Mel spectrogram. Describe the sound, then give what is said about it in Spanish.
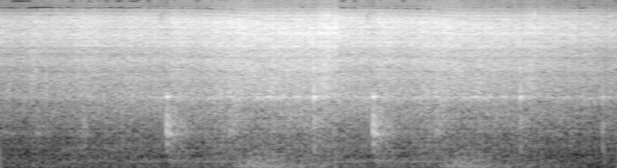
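Onion and bell pepper sizzle in hot oil in a pot, a steady crackling hiss with a few faint clicks of stirring through the sizzle. “En una olla con aceite caliente, agregar la cebolla y el morrón.”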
